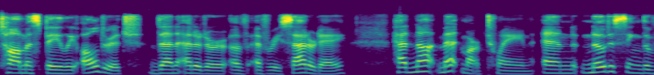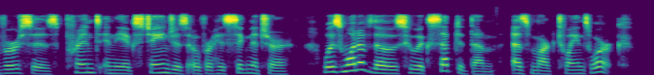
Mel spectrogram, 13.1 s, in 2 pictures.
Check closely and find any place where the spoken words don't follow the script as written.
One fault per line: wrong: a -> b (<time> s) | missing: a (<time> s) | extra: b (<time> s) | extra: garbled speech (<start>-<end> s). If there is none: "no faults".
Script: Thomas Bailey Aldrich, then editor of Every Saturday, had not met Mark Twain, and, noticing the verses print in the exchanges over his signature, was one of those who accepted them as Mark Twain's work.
no faults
